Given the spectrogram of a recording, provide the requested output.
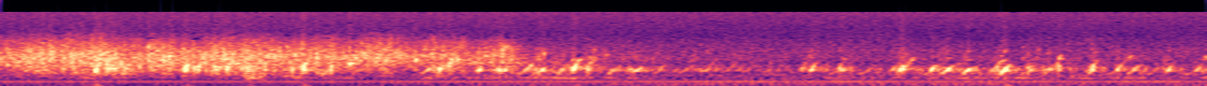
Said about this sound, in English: I sunk down through that green water. The only sound was the air bubbling out of the helmet valve.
